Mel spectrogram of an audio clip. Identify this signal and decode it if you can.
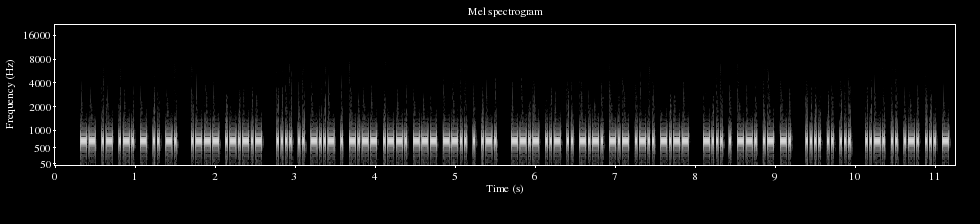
Morse code, heard as a keyed tone, about 46 wpm, 700 Hz. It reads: MARTIN J. HIXEYPOZER QUICKLY BEGAN HIS FIRST
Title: Pangram Challenge v2 - 45wpm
